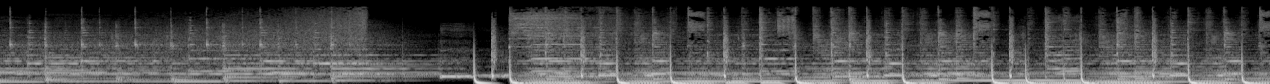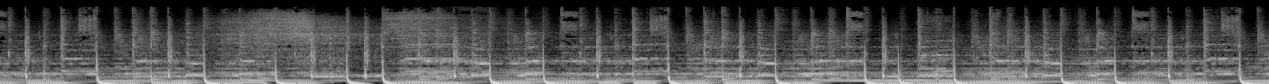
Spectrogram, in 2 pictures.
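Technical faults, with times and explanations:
No technical faults can be heard in this clip.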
